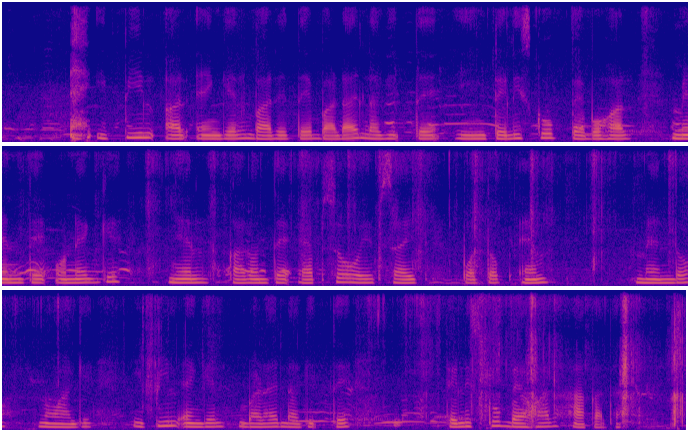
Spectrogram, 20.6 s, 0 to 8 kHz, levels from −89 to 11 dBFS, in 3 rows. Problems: constant background noise, background conversations at intervals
